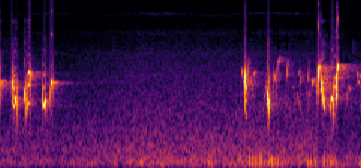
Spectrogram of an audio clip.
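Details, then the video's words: Calling for a mate, a streak-eared bulbul gives a short burst of harsh chirps, falls silent for two seconds, then resumes with several more scratchy, chattering notes. "Suara pikat merbah lekir"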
